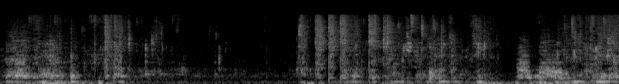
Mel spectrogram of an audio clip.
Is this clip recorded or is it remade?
recorded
